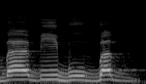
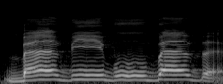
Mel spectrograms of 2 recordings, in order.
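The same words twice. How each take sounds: First: The final b stops flat without a bounce. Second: The final b is released with an echoing bounce. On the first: The speaker calls it wrong. "Tidak cukup kalau" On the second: The speaker calls it right. "ba punya sifat namanya kolkolah"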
